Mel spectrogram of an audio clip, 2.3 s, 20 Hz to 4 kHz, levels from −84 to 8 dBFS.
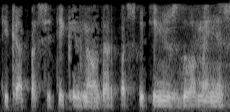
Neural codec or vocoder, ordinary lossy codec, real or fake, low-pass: codec, 16 kHz, 8 kbps, FreqCodec, smaller model; AAC, 16 kbps; fake; 3.6 kHz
